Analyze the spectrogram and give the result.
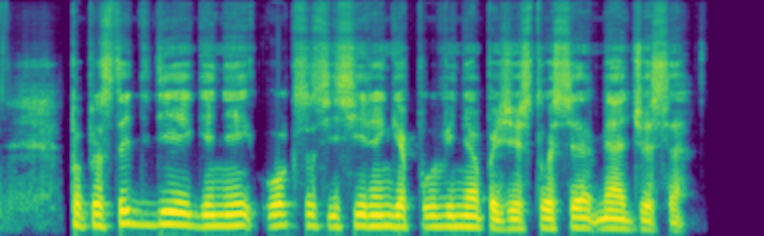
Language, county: Lithuanian, Utena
